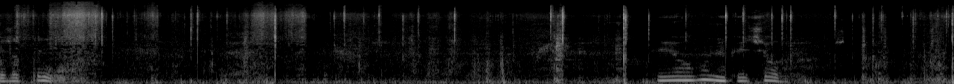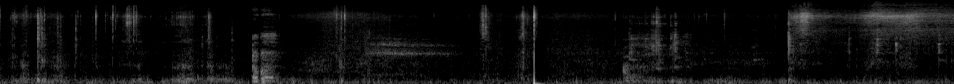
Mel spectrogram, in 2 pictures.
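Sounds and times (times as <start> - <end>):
short hiss: 17.4 - 19.0.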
